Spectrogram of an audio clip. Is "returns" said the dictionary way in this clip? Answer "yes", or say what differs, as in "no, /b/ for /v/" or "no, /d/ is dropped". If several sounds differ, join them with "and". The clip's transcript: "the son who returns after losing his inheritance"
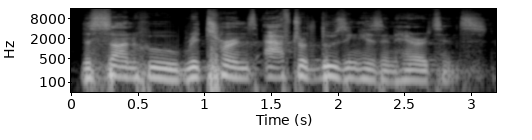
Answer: yes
